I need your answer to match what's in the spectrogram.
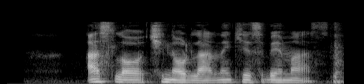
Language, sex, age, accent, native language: Uzbek, male, 18-24, Xorazm, Uzbek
